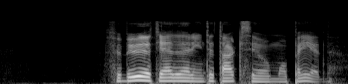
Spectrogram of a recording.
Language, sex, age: Swedish, male, 26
